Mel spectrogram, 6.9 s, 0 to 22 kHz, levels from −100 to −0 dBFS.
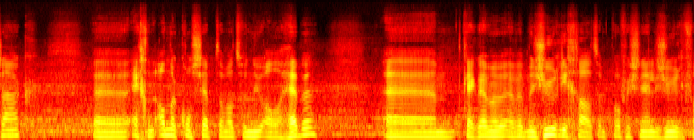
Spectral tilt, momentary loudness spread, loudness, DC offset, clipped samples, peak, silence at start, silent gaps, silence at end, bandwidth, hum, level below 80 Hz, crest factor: -6 dB/octave; 15 LU; -24 LUFS; under 0.1%; under 0.1%; 0 dBFS; 0 s; none; 0 s; 14 kHz; none; -60 dBFS; 24 dB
